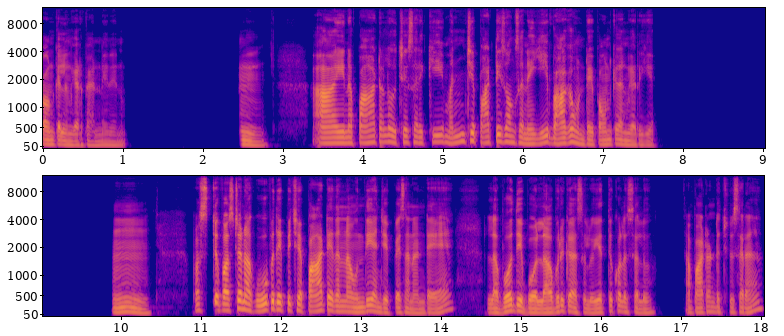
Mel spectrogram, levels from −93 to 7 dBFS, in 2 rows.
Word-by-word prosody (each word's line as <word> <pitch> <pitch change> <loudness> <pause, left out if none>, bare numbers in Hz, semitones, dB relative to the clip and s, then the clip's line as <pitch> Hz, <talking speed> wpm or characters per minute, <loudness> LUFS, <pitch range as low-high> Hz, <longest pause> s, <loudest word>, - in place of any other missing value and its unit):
'పవన్ 105 -2 0
కళ్యాణ్ 90 -3 -3
గారి' 85 0 -7
ఫ్యాన్‌ని 85 0 -9
నేను. 80 0 -13 1.5
హ్మ్. 90 -5 -3 0.9
ఆయన 135 +1 +2
పాటలు 155 +4 0
ఒచ్చేసరికి 150 +1 -4 0.2
మంచి 170 +7 -1
పార్టీ 145 +5 0
సాంగ్స్ 145 -3 -2
అనేవి 115 +5 -2
బాగా 130 +5 +3
ఉంటాయి 100 -2 -4
'పవన్ 105 +1 -3
కళ్యాణ్ 105 -5 -4
గారియి'. 85 0 -9 2.3
హ్మ్. 105 -2 -1 0.7
ఫస్ట్, 150 +2 +2
ఫస్ట్ 150 +6 +6
నాకు 140 -5 +2
ఊపు 160 - +2
తెప్పించే 155 -3 +3
పాట 135 +5 +7
ఏదైనా 125 -3 +1
ఉంది 120 +5 +1
అని 110 - -4
చెప్పేసానంటే. 95 -3 -3 0.7
'లబోదిబో 115 +1 +3
లాబురికాసులు 95 -1 0
ఎత్తుకొలసలు' 105 -6 -4 0.5
ఆ - - -3
పాట 105 - +3
ఉంటది 105 -5 -7
చూసారా? 105 +1 -3
115 Hz, 120 wpm, -25 LUFS, 95-140 Hz, 2.3 s, పాట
